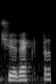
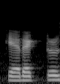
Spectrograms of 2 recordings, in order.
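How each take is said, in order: First: The word begins with a ch sound. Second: The word begins with a k sound. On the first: The speaker calls it wrong. "कैरेक्टर में चिरेक्टर नहीं पढ़ा" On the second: The speaker calls it right. "C H को क पढ़ा"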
